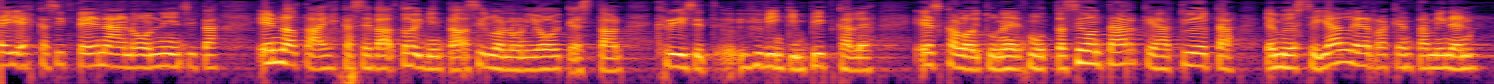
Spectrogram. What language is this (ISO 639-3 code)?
fin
